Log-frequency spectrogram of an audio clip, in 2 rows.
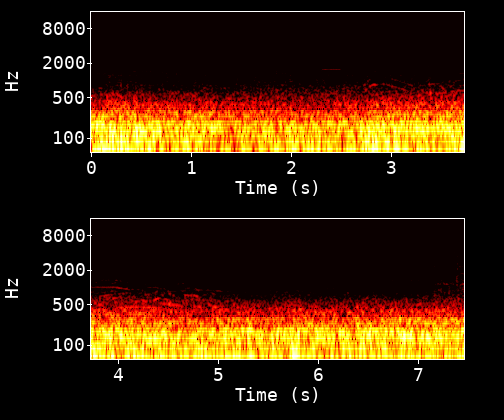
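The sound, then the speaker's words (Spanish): A continuous deep roar of lava from the Cumbre Vieja volcano eruption on La Palma pouring off a 100-metre cliff into the sea, a dense low rumble with hissing texture that holds steady and loud throughout, with no voices. “Es el sonido, es el momento en el que esa colada de la vaca y al mar desde un acantilado de 100 metros de altura, las imágenes son impresionantes, incluso para quienes están acostumbrados a estudiar este tipo de fenómenos.”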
